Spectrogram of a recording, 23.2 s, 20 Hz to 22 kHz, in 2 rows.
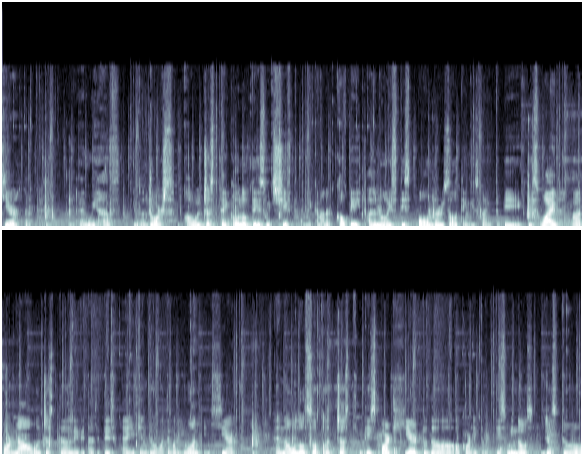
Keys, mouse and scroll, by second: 0.7 middle click, 1.4 alt+middle click, 3.0 alt+middle click, 3.4 click, 4.0 middle click, 4.9 ctrl+click, 6.6 click, 7.2 alt+right click, 8.5 F3, 9.3 middle click, 9.4 click, 10.5 F3, 11.0 alt+middle click, 11.8 middle click, 12.4 F3, 13.0 click, 13.9 shift+click, 15.3 click, 16.5 F3, 17.1 right click, 17.4 alt+right click, 17.9 middle click, 22.4 middle click.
